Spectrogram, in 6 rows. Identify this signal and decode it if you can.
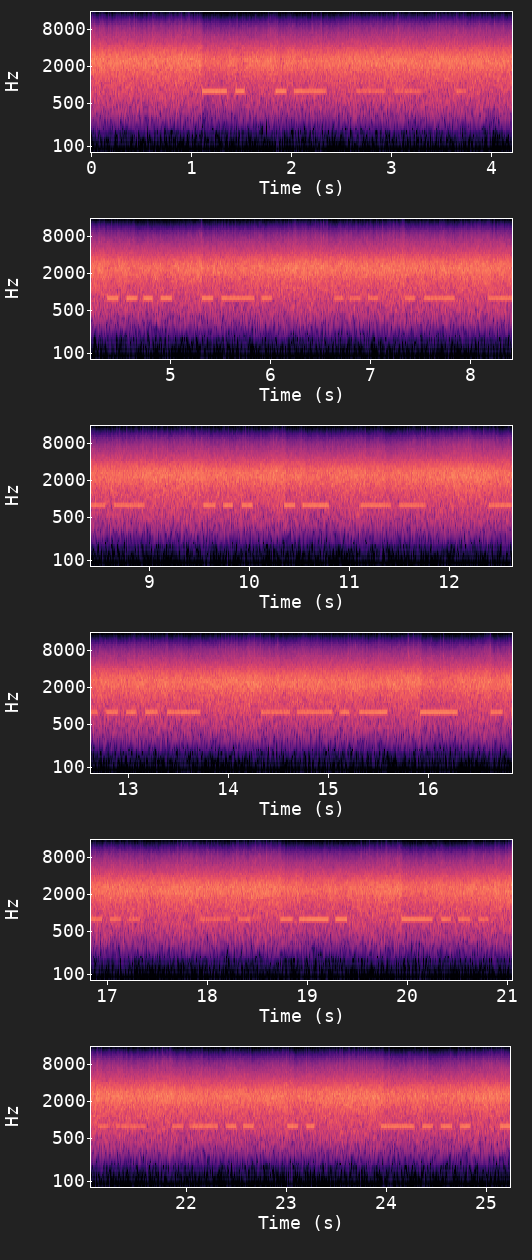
Morse code, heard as a keyed tone, hand-sent with a straight key, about 13 wpm, 800 Hz, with heavy radio static. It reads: NAME HR SAM SAM <BT> QTH NR BALI …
